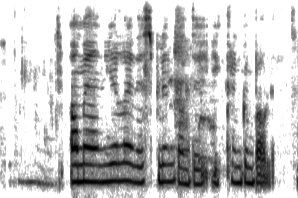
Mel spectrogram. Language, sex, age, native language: Icelandic, female, 14, Icelandic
